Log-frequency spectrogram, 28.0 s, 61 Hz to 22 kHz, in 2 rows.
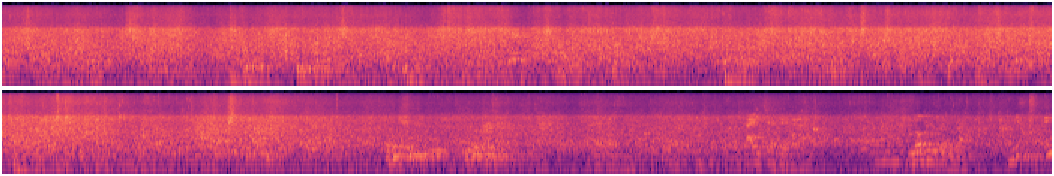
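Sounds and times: swimmers splashing: 0.0 - 28.0.

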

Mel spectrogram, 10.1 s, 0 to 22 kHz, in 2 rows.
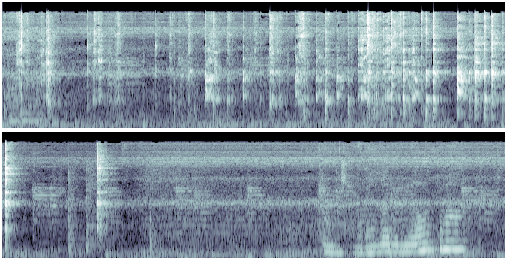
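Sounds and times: utensil clinking and scraping tin: 0.0 - 5.3.

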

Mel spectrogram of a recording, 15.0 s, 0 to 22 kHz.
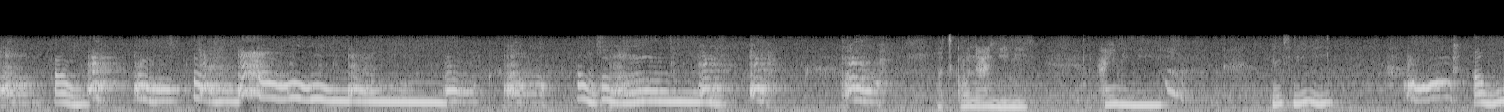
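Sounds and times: dog howling: 0.0 - 9.0, 14.0 - 15.0
small dog yipping and whining: 11.6 - 12.0, 14.0 - 15.0.

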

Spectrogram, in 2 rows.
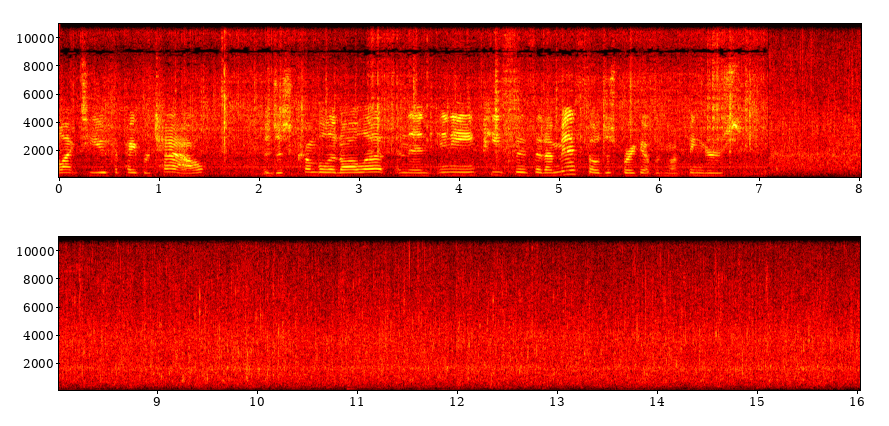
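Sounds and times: water rushing over rocks: 7.1 - 16.0.

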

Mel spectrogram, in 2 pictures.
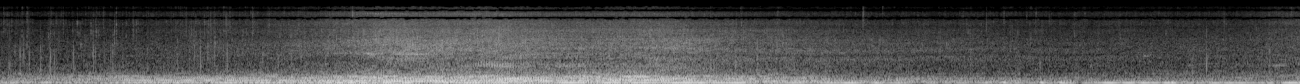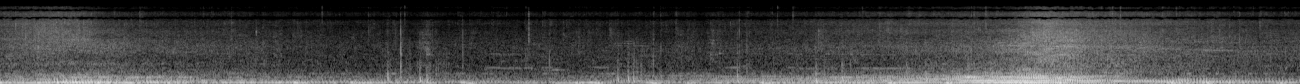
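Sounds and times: heavy rain: 0.0 - 26.0
tyres hissing through water: 0.0 - 26.0.

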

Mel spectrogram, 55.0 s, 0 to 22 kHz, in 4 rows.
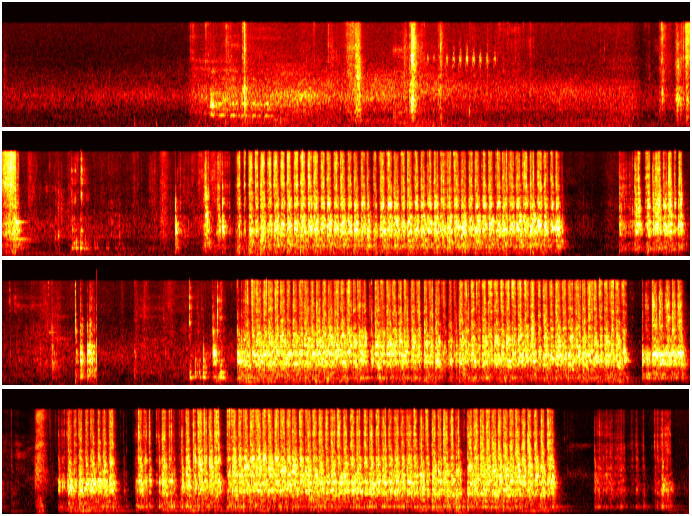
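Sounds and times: scraper blade scraping rusty steel: 13.2 - 14.3, 17.7 - 25.1, 26.1 - 27.5, 32.2 - 41.4, 42.4 - 52.5, 53.1 - 54.8.

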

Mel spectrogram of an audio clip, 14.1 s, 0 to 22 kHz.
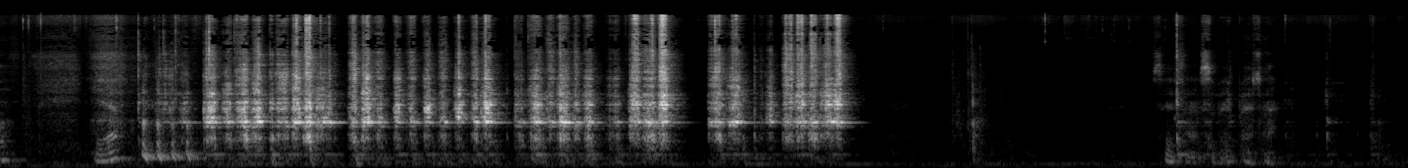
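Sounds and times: file rasping in metal hole: 1.6 - 8.7.

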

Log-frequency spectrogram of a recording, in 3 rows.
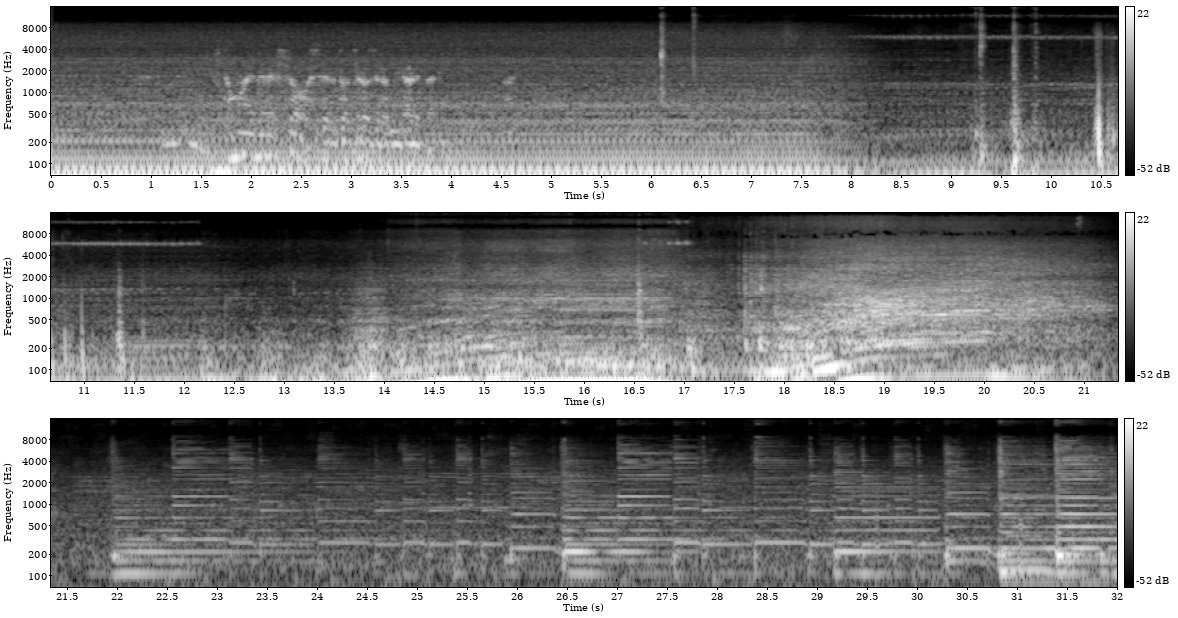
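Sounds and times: truck engine idling: 0.0 - 13.8.

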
